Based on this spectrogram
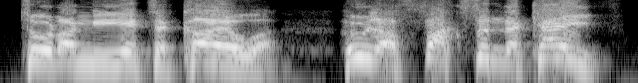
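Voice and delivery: high, full-throated war cry; battle yell. Acted. Player's warrior challenges whoever is in the cave, yelling a battle cry. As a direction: roar a challenge at the enemy, loud and high.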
